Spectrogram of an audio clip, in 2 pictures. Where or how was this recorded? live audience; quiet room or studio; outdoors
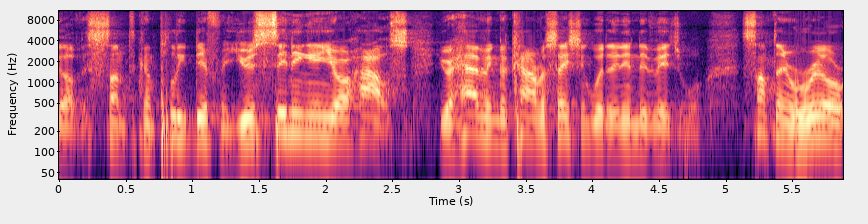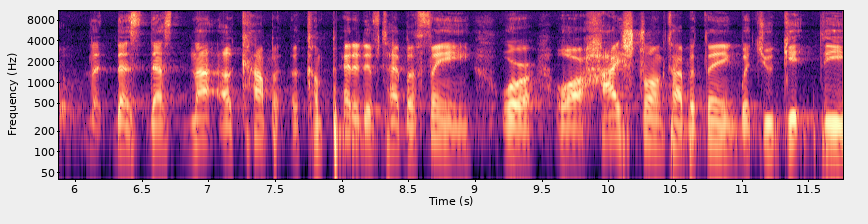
live audience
